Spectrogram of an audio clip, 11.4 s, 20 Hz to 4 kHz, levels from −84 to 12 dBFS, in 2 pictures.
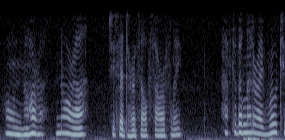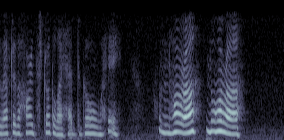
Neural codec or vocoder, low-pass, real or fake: none; 3.6 kHz; real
